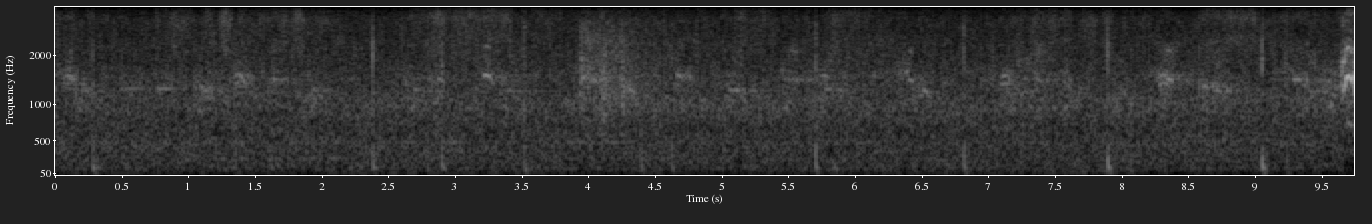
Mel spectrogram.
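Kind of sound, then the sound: bird, geese honking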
